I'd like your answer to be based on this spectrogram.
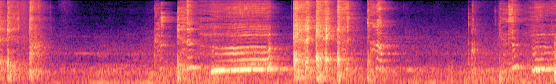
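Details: Pertussis (whooping cough): rapid runs of harsh, uncontrollable coughs, each followed by a long, high-pitched crowing whoop on inhalation.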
